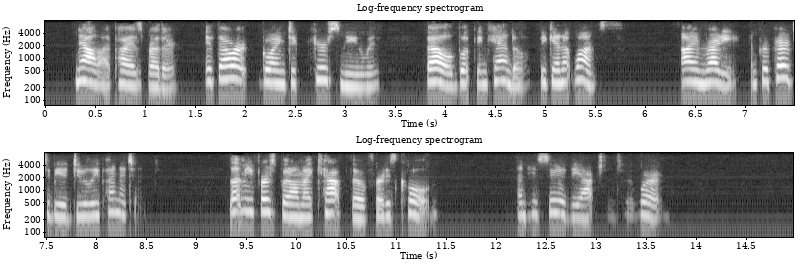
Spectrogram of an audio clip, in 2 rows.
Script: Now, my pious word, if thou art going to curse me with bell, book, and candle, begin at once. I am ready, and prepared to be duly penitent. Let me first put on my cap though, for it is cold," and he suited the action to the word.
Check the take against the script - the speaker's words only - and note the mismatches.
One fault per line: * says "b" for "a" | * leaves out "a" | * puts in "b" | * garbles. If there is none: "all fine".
* says "brother" for "word"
